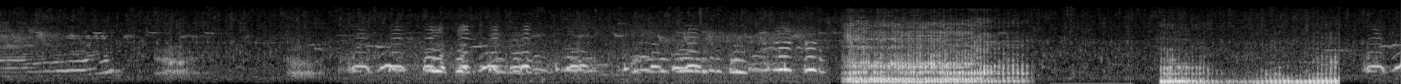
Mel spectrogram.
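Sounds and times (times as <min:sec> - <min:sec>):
swans and geese honking: 0:03.4 - 0:08.4
tiger roaring: 0:08.4 - 0:10.4, 0:11.6 - 0:13.4.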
